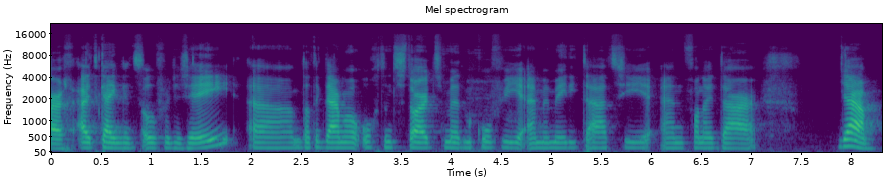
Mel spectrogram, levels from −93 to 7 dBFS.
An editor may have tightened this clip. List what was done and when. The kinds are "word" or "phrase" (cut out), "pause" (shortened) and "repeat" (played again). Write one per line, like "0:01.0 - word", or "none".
0:00.9 - word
